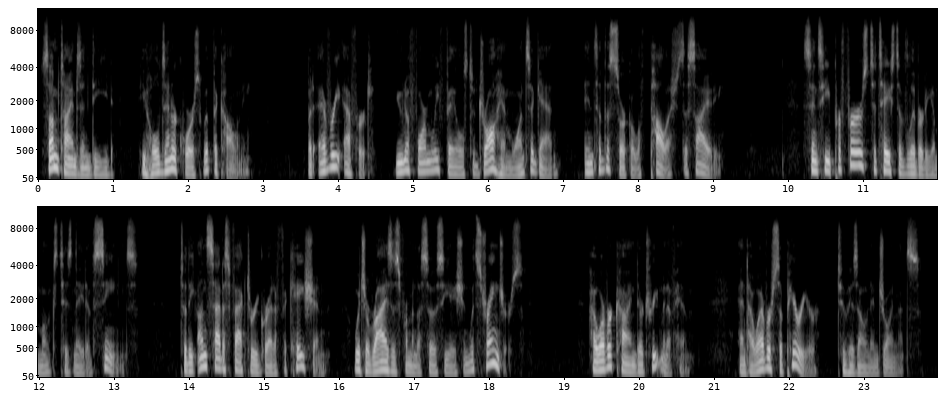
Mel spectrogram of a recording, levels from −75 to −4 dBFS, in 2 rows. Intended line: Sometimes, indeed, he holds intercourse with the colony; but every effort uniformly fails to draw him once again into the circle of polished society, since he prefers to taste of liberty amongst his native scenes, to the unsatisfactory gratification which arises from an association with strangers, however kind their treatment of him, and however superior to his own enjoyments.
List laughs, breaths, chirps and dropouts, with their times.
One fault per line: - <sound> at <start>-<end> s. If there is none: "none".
none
